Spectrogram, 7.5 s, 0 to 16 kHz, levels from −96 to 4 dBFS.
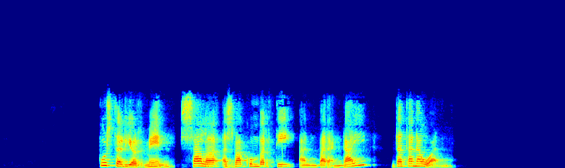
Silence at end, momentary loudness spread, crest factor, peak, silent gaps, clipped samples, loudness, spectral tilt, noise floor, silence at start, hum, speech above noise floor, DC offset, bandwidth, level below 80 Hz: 1.5 s; 8 LU; 18 dB; -2 dBFS; none; under 0.1%; -18 LUFS; -4.5 dB/octave; under -90 dBFS; 1.35 s; none; over 72 dB; under 0.1%; 7.4 kHz; -64 dBFS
